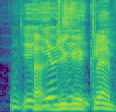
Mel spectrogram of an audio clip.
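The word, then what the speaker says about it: Du Guesclin: Per aquelles qui connaissent pas encore l'adresse del Sir Doc, est à un baulear Bertrand Duguesclin. – Duguesclin. – Comment dire en occita? – Duguesclin, parce que c'est un nom français.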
